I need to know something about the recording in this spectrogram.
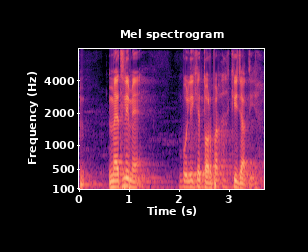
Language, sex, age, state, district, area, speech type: Urdu, male, 30-45, Bihar, Darbhanga, rural, spontaneous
